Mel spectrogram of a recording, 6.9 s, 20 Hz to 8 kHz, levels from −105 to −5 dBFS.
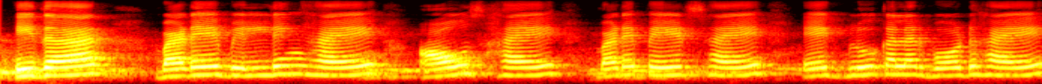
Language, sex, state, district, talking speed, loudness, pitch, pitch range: Hindi, female, Bihar, West Champaran, 120 wpm, -17 LUFS, 245 Hz, 235-265 Hz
